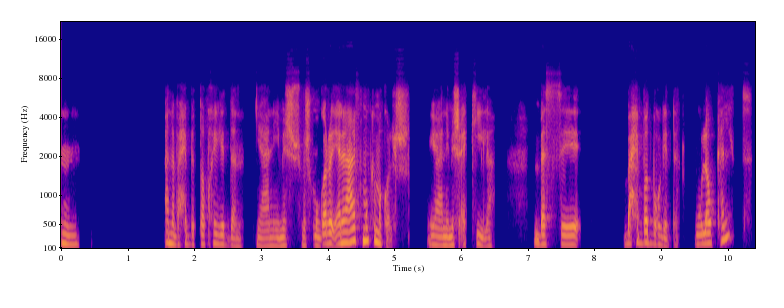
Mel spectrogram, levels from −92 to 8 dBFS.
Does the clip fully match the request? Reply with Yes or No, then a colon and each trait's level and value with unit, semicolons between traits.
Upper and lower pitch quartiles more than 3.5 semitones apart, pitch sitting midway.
Yes: average, 4.0 semitones; medium, 160 Hz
